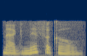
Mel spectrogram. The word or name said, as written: magnifical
